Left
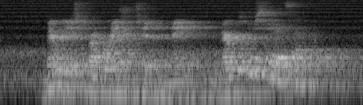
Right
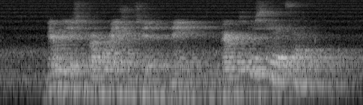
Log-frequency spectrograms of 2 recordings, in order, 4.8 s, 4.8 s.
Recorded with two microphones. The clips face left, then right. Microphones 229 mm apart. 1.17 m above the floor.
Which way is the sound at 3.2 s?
55° left (ahead or behind).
